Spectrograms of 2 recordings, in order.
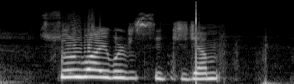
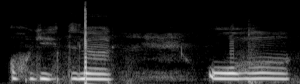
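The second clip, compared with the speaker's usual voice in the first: ordinary talk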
